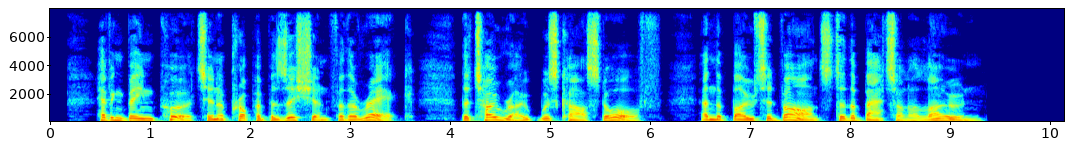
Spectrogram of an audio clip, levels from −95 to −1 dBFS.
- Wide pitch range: Yes, wide, 6.4 semitones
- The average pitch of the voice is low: Yes, low, 120 Hz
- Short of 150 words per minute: Yes, average, 140 wpm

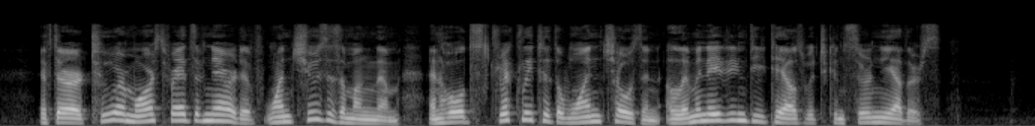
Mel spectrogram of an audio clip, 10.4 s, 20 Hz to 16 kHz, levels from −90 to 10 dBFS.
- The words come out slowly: No, average, 150 wpm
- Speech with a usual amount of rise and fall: No, wide, 6.9 semitones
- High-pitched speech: No, medium, 145 Hz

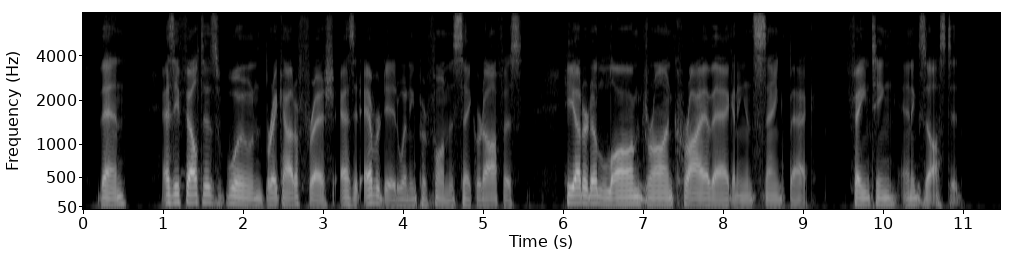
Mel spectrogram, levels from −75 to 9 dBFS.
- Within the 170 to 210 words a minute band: Yes, average, 175 wpm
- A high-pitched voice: No, very low, 95 Hz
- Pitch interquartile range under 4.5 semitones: Yes, average, 3.3 semitones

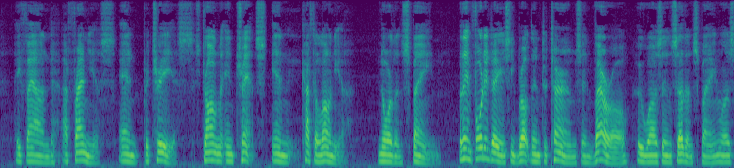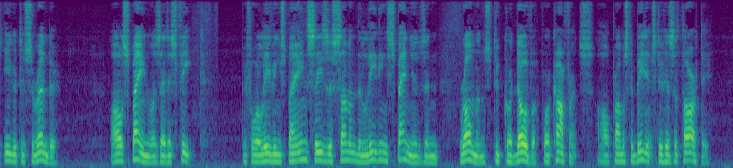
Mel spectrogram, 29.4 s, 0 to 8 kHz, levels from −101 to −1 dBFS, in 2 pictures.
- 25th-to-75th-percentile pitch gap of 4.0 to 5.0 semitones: No, average, 3.2 semitones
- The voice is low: Yes, low, 125 Hz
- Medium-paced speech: No, slow, 120 wpm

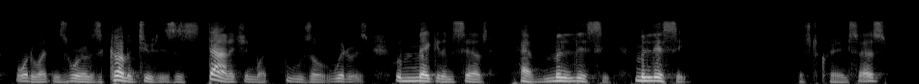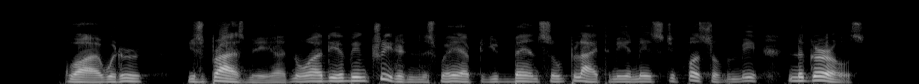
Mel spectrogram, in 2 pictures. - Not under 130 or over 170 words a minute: No, average, 180 wpm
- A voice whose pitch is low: Yes, low, 130 Hz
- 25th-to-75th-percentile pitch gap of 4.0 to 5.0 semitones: Yes, average, 4.4 semitones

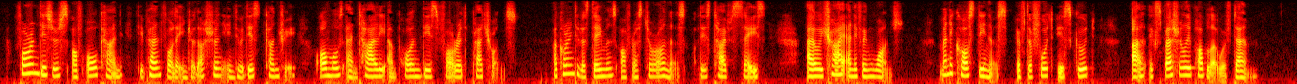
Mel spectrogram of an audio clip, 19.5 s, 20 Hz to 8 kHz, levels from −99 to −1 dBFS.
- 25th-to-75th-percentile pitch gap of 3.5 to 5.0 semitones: No, narrow, 2.5 semitones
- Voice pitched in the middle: No, high, 205 Hz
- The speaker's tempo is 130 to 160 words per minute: Yes, average, 140 wpm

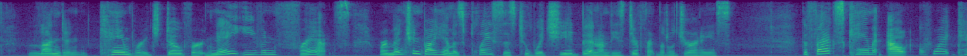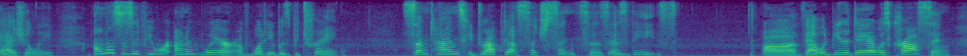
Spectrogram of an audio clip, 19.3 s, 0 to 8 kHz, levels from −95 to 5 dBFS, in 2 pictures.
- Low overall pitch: No, high, 220 Hz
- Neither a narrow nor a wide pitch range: No, wide, 7.2 semitones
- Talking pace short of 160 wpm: No, average, 175 wpm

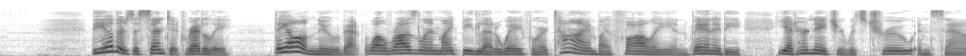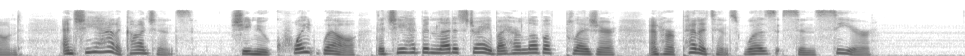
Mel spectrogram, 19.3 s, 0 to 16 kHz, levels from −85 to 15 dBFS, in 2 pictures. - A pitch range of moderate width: No, wide, 5.8 semitones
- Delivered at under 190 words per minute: Yes, average, 165 wpm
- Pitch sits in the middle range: Yes, medium, 175 Hz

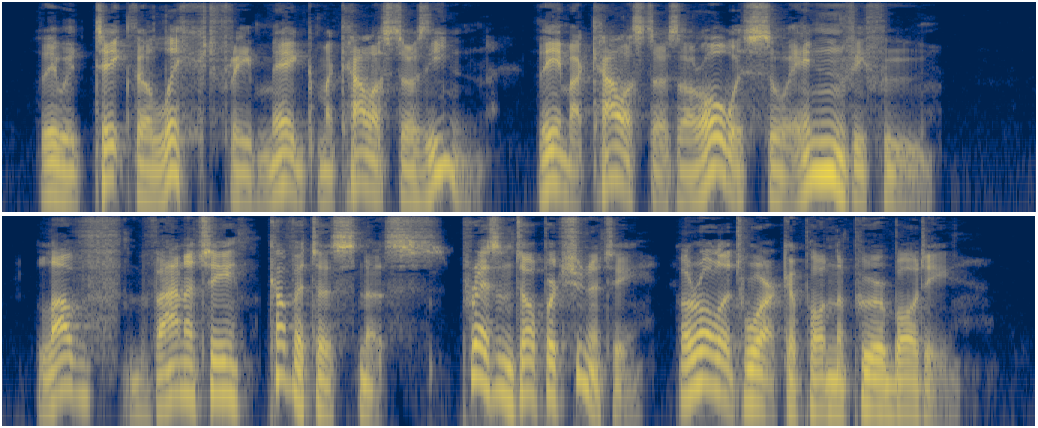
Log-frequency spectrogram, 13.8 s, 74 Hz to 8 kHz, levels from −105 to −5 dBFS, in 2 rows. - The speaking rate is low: Yes, slow, 130 wpm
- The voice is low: Yes, low, 130 Hz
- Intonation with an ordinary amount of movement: No, wide, 8.2 semitones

